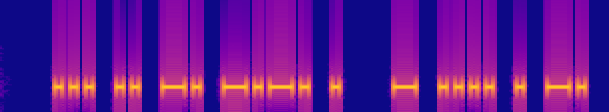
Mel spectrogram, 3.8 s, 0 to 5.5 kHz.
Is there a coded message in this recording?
Yes: Morse code from 0.3 to 3.6 s, heard as a keyed tone, about 25 wpm, 600 Hz. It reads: SINCE THEN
